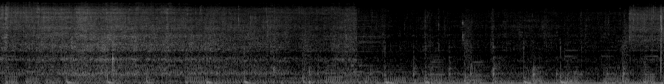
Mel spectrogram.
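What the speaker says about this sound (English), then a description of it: "I'm also adding in paste of ginger and garlic and mixing this till the raw flavor of ginger and garlic goes away" Spinach frying with ginger-garlic paste in a pan over a medium flame, a steady close sizzle under repeated scraping stir strokes, with no talking.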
